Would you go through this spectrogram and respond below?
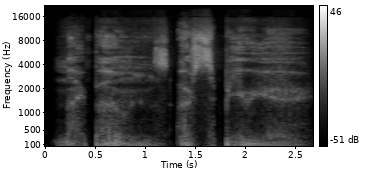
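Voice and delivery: slow rumbling low boast; huge, slow deep monster voice. Shown as a demonstration. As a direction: drop to the very bottom and drag it out. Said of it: "my voice isn't that deep. I'll try to".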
